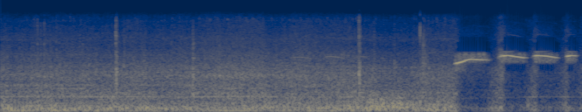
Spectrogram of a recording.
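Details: Diederik cuckoo giving a few clear, rising whistled notes in quick succession near the end, after several seconds of vehicle engine rumble, heard from a safari vehicle at sunset among marula trees; the bird was called but not located.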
